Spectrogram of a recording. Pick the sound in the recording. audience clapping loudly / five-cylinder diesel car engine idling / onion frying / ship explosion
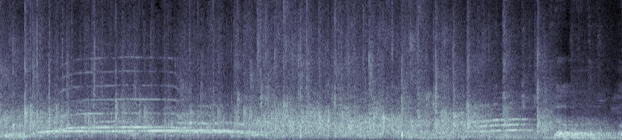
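audience clapping loudly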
